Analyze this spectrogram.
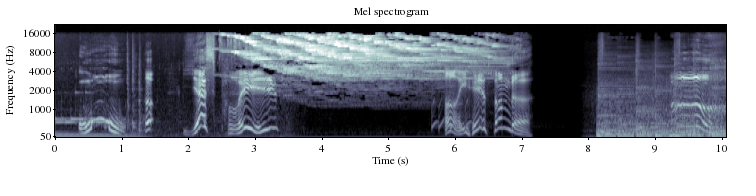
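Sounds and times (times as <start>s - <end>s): bell-like chimes jingle: 2.3s - 7.2s.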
